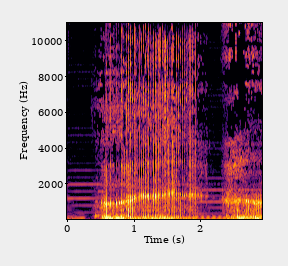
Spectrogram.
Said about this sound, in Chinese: 没一会儿，表叔就打起了呼噜，吵得哼哼猪翻来覆去睡不着。 唉，表叔的呼噜声也太响了，这怎么睡啊？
